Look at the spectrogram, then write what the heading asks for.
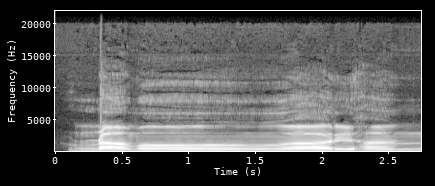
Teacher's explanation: जीभ को पीछे दो बार ले जाना है ण जो है ना पीछे जाता है पीछे मतलब जीभ को पीछे ले जाना है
